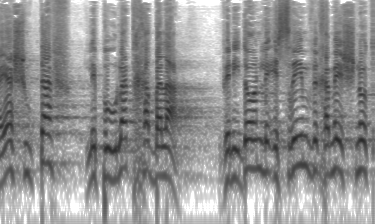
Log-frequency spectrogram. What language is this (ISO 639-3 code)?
heb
